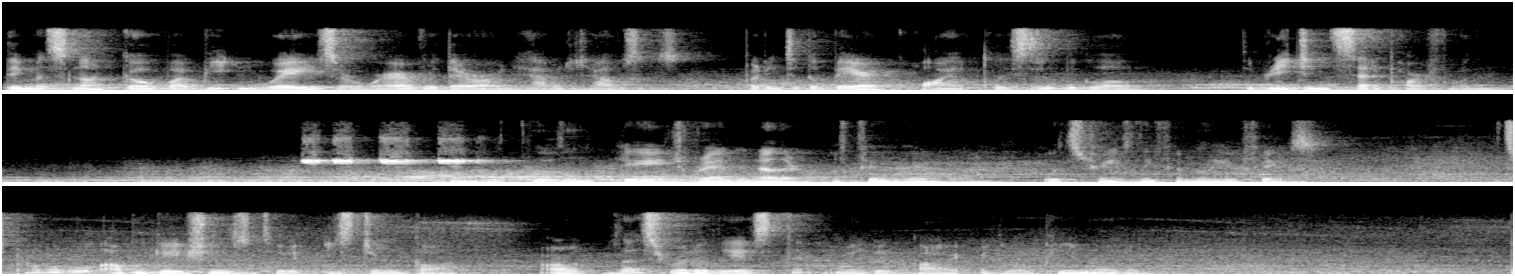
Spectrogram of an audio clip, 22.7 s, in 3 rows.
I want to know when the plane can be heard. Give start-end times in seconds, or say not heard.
0.0-22.6.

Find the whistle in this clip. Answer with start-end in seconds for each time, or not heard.
9.1-10.0.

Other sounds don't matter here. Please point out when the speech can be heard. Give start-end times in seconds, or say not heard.
0.0-7.5, 9.8-14.2, 15.0-20.9.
